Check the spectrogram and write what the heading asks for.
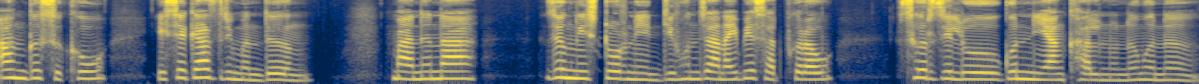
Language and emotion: Bodo, sad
